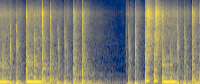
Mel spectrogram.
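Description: Drum kit fill of quick strokes mixing single-pedal bass drum beats with hand strokes on the snare and toms, moving around the kit. It comes in two runs with a short pause between, the tom notes stepping down in pitch.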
